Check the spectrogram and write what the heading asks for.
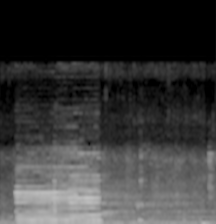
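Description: A vehicle horn sounding once, a steady single-pitched honk lasting just under a second, starting shortly after the beginning.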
